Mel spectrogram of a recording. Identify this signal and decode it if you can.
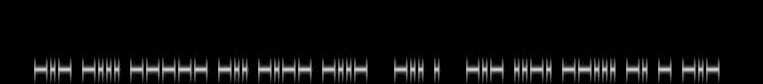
Morse code, heard as a keyed tone, about 30 wpm, 690 Hz. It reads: KB0DYX DE KF7NTK
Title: USA Callsign DE Callsign - 6 Characters - 30wpm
